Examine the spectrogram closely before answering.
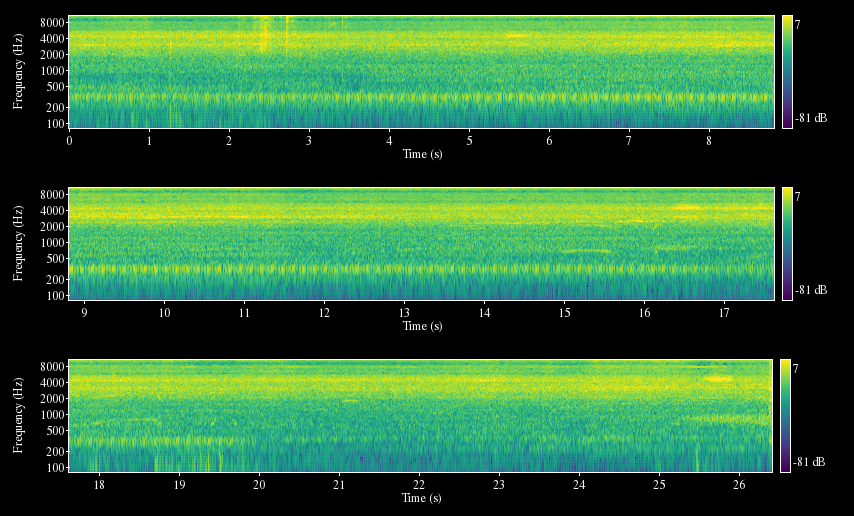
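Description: Radio-controlled model articulated dump truck running as it climbs with a load, a steady drone that eases off about twenty seconds in.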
